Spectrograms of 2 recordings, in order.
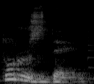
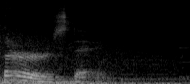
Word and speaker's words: Thursday: Muchos pronuncian esta palabra Tursday, pero aquí la th se pronuncia con la lengua entre los dientes. La U es muda antes de la r. Así que esta palabra se pronuncia Thursday.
